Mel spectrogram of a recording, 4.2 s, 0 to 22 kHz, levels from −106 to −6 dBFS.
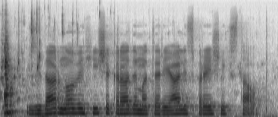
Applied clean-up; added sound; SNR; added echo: none; Bathtub (filling or washing); 7 dB; none.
